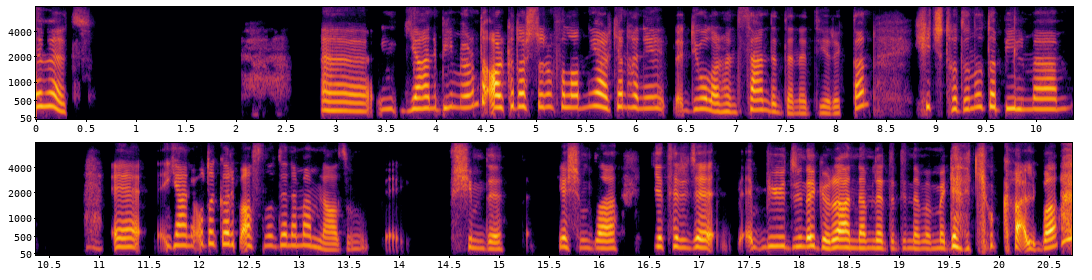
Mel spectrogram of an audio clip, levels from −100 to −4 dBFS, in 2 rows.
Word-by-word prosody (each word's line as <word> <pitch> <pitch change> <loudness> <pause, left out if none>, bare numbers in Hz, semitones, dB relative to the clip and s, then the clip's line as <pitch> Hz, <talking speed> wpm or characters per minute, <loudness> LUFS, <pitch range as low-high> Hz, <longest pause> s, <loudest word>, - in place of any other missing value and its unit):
Evet. 345 - 0 2.3
Eee, 230 -3 0
ımm, 280 0 -10
yani, 295 +3 +2
bilmiyorum 315 +3 -3
da - - +4
arkadaşlarım 335 +1 +4
falan 320 -1 -1
yerken 340 -1 +3
hani, 300 -2 -4
e, 235 - -10
diyorlar, 270 -7 0
hani, 205 -2 -5
sen 260 +2 0
de 200 -4 -7
dene 160 -1 -8
diyerekten, 175 - -3 0.4
hiç 335 - -3
tadını 280 +5 -4
da 340 - +5
bilmem, 275 0 -1 0.8
eee, 230 -1 +1 0.3
yani, 275 -1 +1
o 310 - -6
da 315 - +1
garip 305 -2 +1
aslında 260 -1 0
denemem 265 -4 -3
lazım, 170 +5 -6 0.2
e, - - -18 0.7
şimdi 190 -5 -3 0.5
yaşımda 200 -3 +1 0.4
yeterince, 230 -2 +2 0.3
e, 210 +1 -7
büyüdüğüne 245 -1 +3
göre 215 -3 +5
annemleri 200 -2 +4
de 185 0 -12
dinlememe 190 0 -4
gerek 210 -6 +2
yok 265 - -7 0.2
galiba. 200 +8 +7
245 Hz, 120 wpm, -23 LUFS, 200-295 Hz, 2.3 s, galiba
